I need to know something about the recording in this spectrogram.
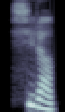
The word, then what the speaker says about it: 실업: The pronunciation of this word is closer to 시럽.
